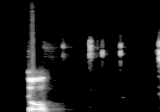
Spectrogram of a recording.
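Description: A man's voice says one word, then a few faint, short clicks of computer keyboard keys follow about a second in.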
